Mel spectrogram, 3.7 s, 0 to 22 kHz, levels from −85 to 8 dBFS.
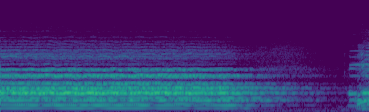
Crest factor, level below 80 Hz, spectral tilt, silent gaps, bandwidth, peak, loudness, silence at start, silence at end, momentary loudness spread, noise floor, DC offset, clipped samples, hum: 14 dB; -74 dBFS; -6.5 dB/octave; none; 7.4 kHz; -16 dBFS; -29 LUFS; 0 s; 0 s; 16 LU; -60 dBFS; under 0.1%; under 0.1%; none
